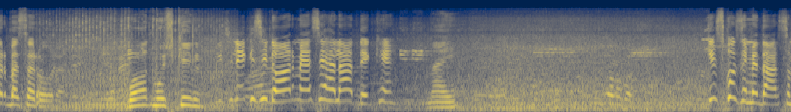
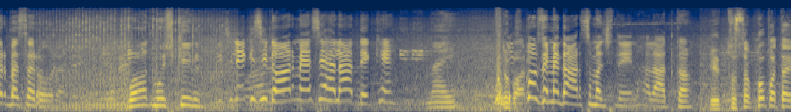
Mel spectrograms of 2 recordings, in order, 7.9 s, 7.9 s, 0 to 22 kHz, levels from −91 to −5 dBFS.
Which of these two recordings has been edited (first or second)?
second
